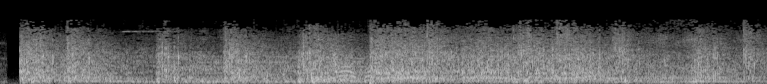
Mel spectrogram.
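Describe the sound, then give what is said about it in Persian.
Sharp gunshot-like bangs ring out at irregular intervals, roughly ten in all, over a loud, continuous roar of crowd noise and shouting voices outdoors, with some wind rumble: security forces shooting directly at protesters at a street protest in Shiraz, Iran. “ویدیوهایی در شبکه‌های اجتماعی منتشر شده که نشان می‌دهد نیروهای امنیتی به طور مستقیم به معترضان شلیک می‌کنند.”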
